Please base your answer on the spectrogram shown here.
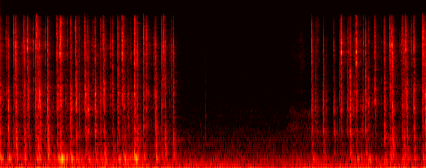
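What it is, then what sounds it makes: Plastic mechanical keyboard. A full-size pink Ajazz typewriter-style retro mechanical keyboard, with round plastic keycaps on a hollow plastic case, is typed on with long nails and fingertips. Rapid, bright plastic clicks and clacks run in quick bursts over a steady low hum. The typing stops for about a second in the middle, then resumes.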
